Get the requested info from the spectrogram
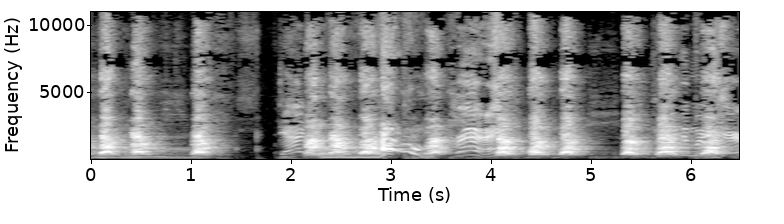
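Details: Feisty Airedale Terrier refusing to give up a chair: clusters of short, gruff barks and grumbling, yowling vocalizations come in quick bursts with brief pauses, over a man's voice and background music.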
